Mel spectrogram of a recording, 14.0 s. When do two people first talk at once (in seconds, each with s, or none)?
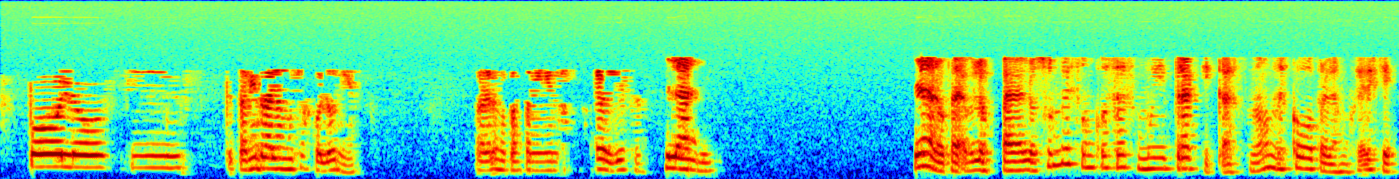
none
